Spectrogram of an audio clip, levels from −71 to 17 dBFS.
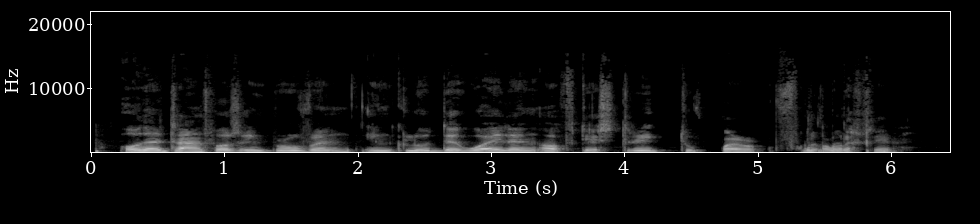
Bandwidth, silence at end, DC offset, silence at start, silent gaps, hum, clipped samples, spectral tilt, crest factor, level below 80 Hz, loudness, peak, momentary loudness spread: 13.5 kHz; 0.4 s; under 0.1%; 0.05 s; none; none; under 0.1%; -6.5 dB/octave; 16 dB; -58 dBFS; -18 LUFS; 0 dBFS; 14 LU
